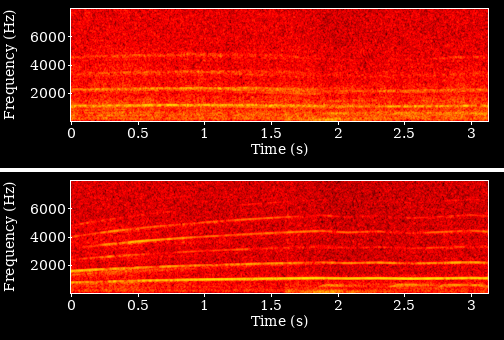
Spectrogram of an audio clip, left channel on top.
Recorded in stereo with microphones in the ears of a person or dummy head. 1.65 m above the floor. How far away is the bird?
About 5.5 m.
